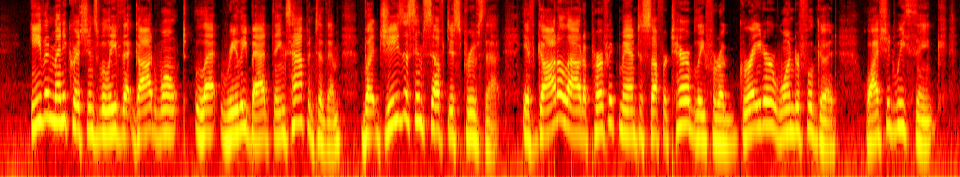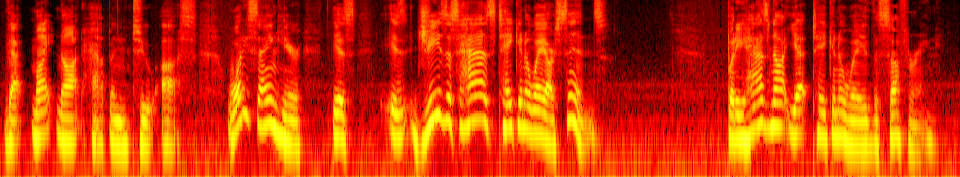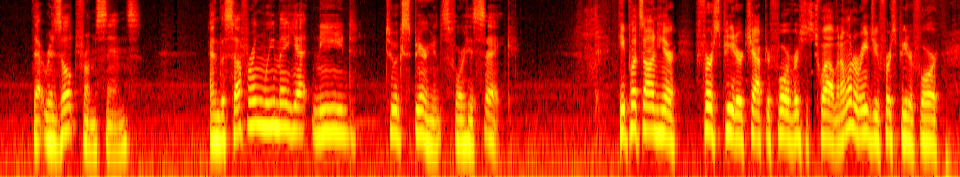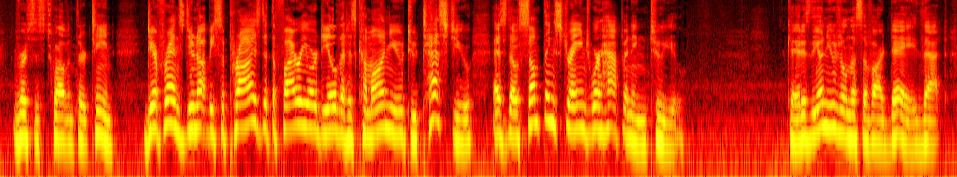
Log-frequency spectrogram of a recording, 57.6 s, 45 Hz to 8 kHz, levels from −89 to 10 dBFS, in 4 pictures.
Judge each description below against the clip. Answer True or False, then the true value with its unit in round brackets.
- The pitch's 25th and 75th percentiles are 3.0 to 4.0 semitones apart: False (5.5 semitones)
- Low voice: False (150 Hz)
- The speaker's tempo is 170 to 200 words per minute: False (145 wpm)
